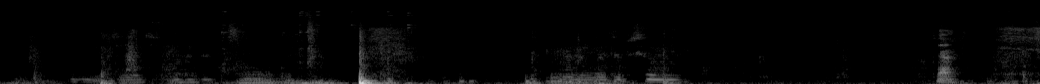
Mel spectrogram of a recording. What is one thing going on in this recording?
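Fabric rustles and shuffles close by.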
